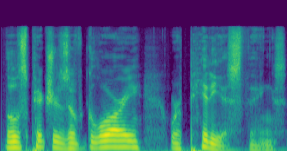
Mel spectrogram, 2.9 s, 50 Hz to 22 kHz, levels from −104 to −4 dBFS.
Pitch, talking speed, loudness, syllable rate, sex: 100 Hz, 145 wpm, -16 LUFS, 5.5 syllables/s, male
